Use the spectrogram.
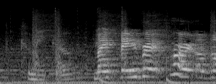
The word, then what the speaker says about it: Kimiko: say can we go when people are like can we go I always am like cuz I think they're saying my name kamiko my favorite part of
